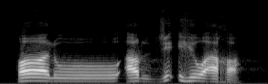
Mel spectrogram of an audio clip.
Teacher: بالهمزة مع إسكانها وكسر الهاء بدون صلتها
